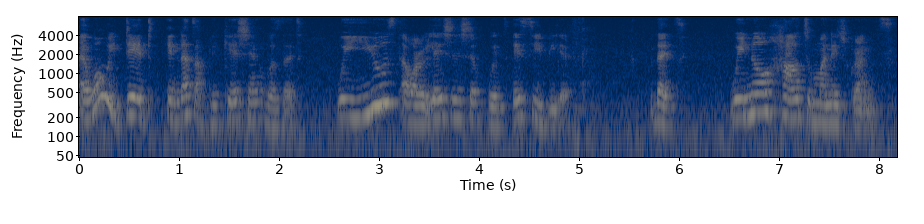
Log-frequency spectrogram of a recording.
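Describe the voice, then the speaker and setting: A woman speaks at a medium pitch and moderate pace with ordinary pitch variation. Noticeable background noise runs under her voice. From Ghana. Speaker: women's rights fund staff member. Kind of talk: interview answer.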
